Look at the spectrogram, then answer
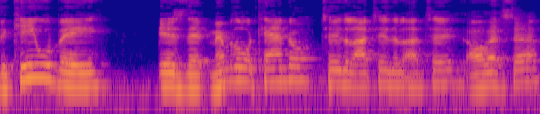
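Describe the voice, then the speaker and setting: A man speaks with a somewhat breathy voice. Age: 60s. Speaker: online show host. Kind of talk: casual monologue.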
